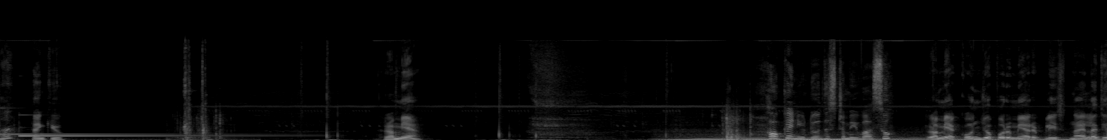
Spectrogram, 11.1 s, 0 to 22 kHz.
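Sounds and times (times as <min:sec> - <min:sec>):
two-tone doorbell chime: 0:00.0 - 0:01.7.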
